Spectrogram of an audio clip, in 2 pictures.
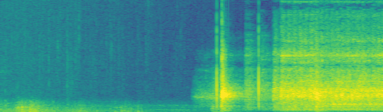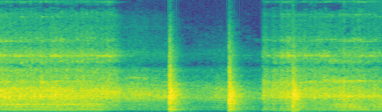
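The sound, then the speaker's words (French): Construction site machinery at the entrance of the Pleyel station construction site in Saint-Denis, a future station meant for the Olympic Games: a low rumble gives way to a loud, steady mechanical roar, broken by four sharp metallic bangs toward the end. No one speaks. “Nous sommes devant l'entrée du chantier de la gare Pleyel à Saint-Denis.”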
